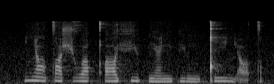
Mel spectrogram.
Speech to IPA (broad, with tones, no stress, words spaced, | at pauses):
ʎĩ˥˨tˤe˥˨ʃɣo˦˥ qʼɒ˦˥fʲu˦˥ pʲæ̃˧ɲpʲu˧˩ɲ ǃi˦˥ʎæ̰˨˩˦tˤ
